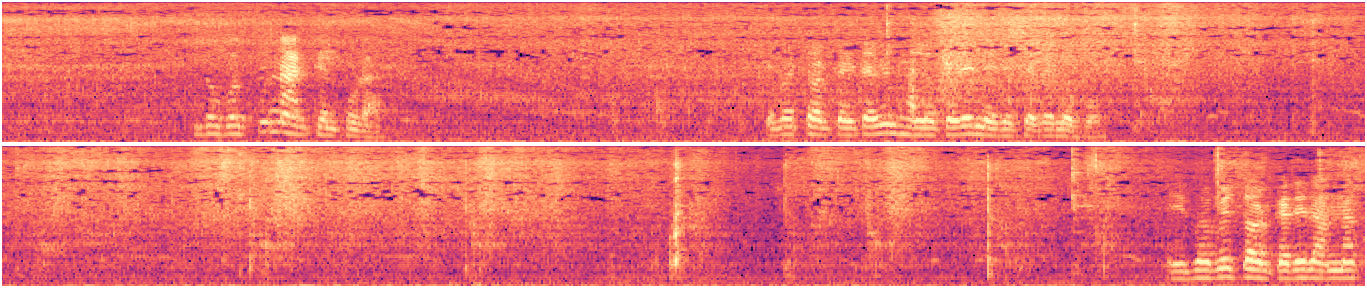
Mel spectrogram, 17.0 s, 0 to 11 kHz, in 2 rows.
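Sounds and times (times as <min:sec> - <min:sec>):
curry sizzling in metal pan: 0:00.0 - 0:17.0
metal spatula scraping pan: 0:05.6 - 0:07.5, 0:08.6 - 0:17.0.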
